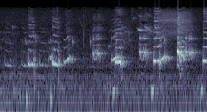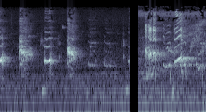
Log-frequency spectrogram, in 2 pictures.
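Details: Wood rail chorus: a building series of raucous, rhythmic calls mixing rough squawks and whistled notes at a pace of about two per second. There is a brief cut near the end, then a loud burst resumes.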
